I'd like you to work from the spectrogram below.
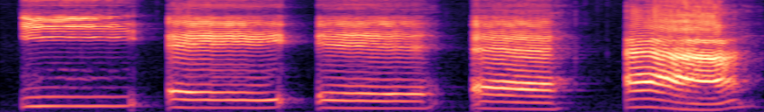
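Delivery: E, A, I, E, A as separate held vowels; vowel ladder demo. Shown as a demonstration. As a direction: draw out each vowel, E, A, I, E, A, opening gradually. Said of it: "make the vowel lower and lower".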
